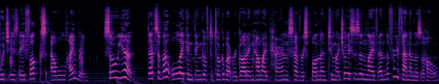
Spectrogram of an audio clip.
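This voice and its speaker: Here a woman has an unremarkable speaking voice, pitched fairly high with ordinary pitch variation. Her pace is fairly quick. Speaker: furry artist. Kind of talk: casual storytime talk to camera.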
